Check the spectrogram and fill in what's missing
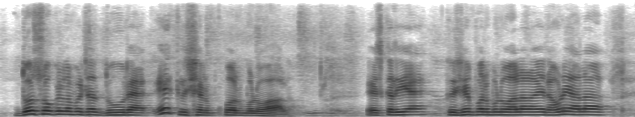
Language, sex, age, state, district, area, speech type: Dogri, male, 45-60, Jammu and Kashmir, Samba, rural, spontaneous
